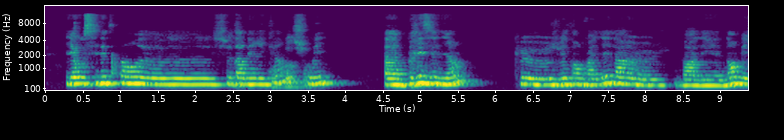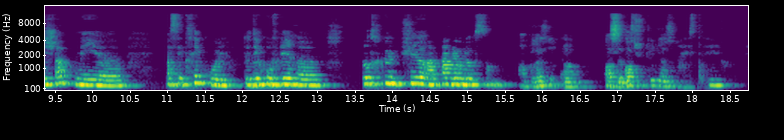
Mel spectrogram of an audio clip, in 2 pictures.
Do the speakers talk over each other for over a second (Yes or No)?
No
